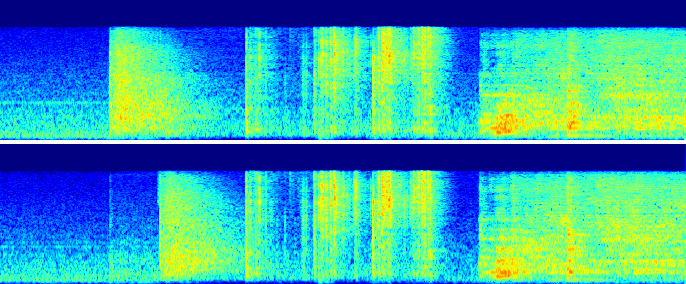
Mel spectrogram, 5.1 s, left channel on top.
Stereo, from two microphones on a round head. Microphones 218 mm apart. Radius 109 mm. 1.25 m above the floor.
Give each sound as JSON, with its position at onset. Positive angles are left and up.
{"t": 1.9, "sound": "a rattle", "side_deg": -30, "distance_m": 0.7}
{"t": 3.6, "sound": "a toilet flushing", "side_deg": -85, "distance_m": 7.0}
